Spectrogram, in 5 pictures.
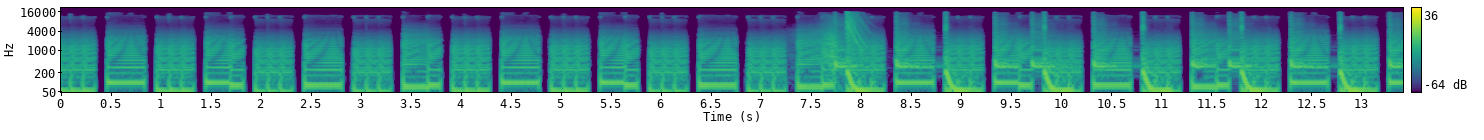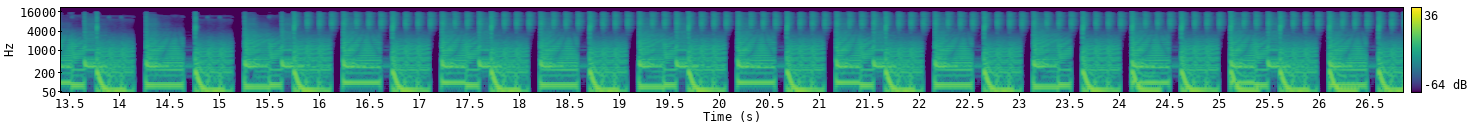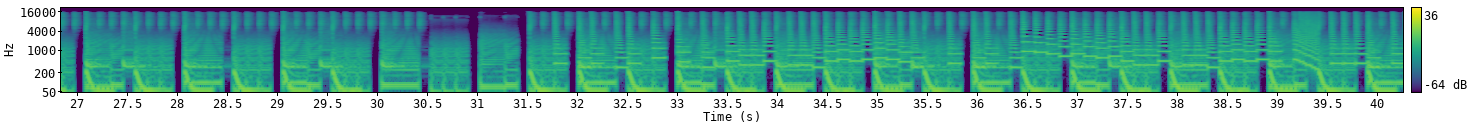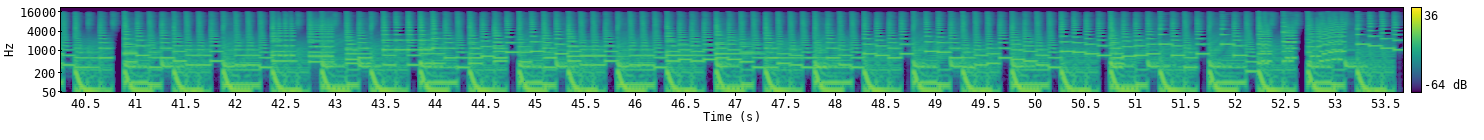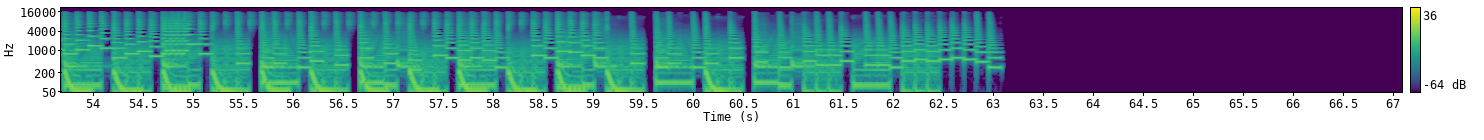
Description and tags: A music I made for a dance I did.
